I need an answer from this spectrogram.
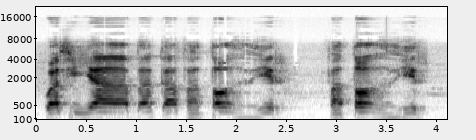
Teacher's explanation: jadi nafasnya dialirkan karena huruf H itu kan dari tenggorokan yang paling dalam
